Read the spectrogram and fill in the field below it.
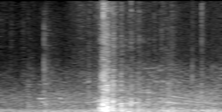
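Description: Feet thump onto a trampoline outdoors.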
